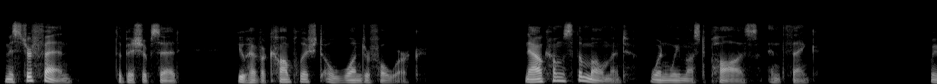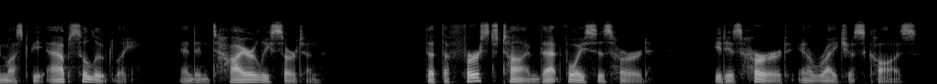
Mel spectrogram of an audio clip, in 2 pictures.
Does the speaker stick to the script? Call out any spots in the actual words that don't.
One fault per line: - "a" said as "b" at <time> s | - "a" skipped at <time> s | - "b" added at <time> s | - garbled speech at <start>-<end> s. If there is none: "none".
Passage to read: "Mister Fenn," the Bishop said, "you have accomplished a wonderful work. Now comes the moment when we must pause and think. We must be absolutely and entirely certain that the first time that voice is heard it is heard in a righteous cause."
none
